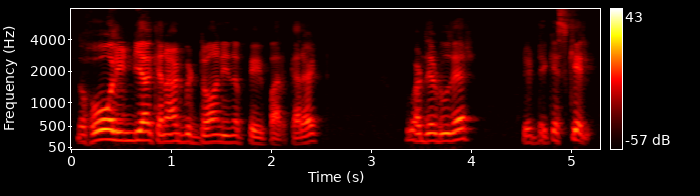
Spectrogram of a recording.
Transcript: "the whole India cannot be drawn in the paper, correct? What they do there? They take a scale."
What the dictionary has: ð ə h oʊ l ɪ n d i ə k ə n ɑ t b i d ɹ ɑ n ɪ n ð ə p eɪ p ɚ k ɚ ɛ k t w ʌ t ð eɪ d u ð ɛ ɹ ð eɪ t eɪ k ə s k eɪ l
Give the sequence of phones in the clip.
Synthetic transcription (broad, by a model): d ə h oʊ l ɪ n d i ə k ə n ɑ t b i d ɑ n ɪ n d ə p eɪ p ɚ k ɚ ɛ k t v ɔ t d eɪ d u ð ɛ ɹ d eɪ t eɪ k ə s k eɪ l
